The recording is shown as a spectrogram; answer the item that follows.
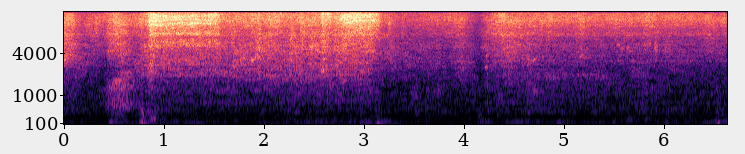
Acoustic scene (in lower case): restroom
